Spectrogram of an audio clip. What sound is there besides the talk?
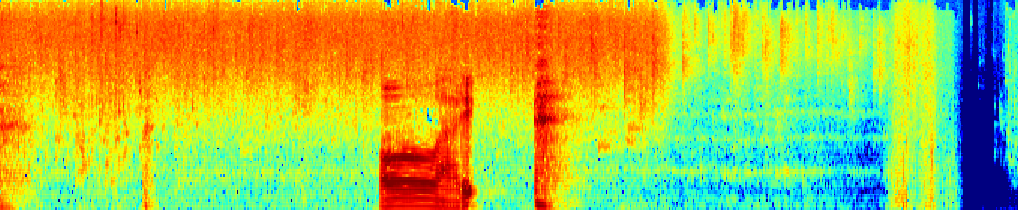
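water rinsing hair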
